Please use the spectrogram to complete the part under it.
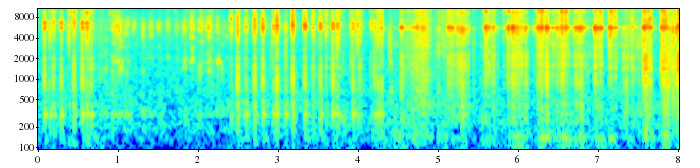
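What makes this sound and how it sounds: Long nails rapidly tap and scratch the bumpy glass of a small hobnail-textured glass reed diffuser bottle with wooden reeds and some liquid inside, held in the hands. Dense bursts of sharp, bright clicks and scratchy rasps are heard, with a faint high glassy ring and almost no low end.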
